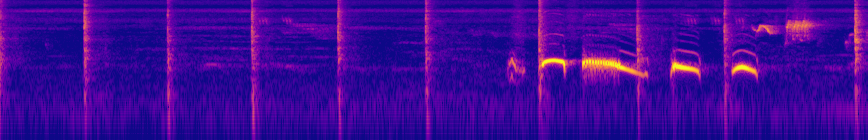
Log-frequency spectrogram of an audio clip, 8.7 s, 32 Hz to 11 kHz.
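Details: Spotted dove 'kuk 2' lure call for setting other doves calling. Evenly spaced clicking taps come first, then a run of coos: a long falling note followed by short arched ones, with a brief high chirp after.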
